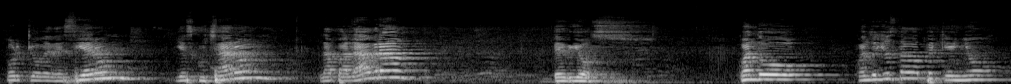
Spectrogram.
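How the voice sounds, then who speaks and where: Honduran male preacher, very high voice, slow, questioning, echoey church room. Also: animated. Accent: Honduran Spanish. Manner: asks the congregation questions, tells personal stories. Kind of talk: sermon. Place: church hall.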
